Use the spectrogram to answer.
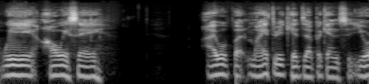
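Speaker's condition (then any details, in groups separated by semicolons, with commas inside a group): ALS; affects hand function; recently diagnosed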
